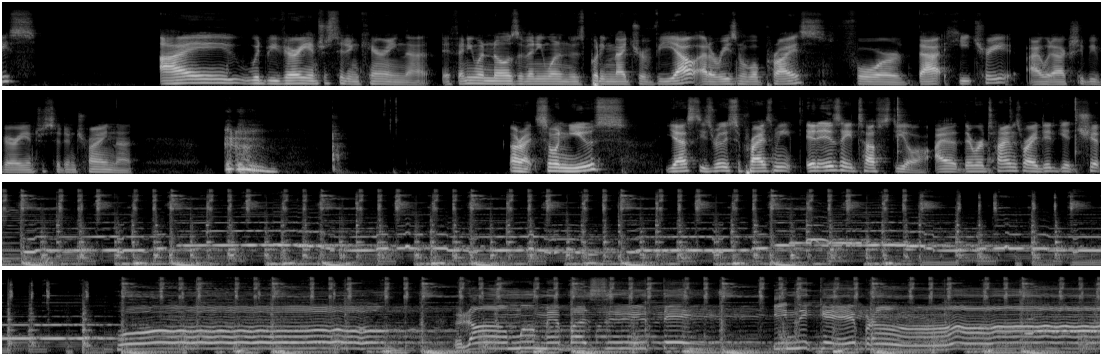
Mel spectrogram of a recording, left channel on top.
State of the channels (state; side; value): different; both; correlation 0.00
